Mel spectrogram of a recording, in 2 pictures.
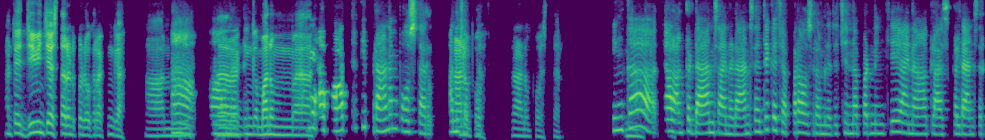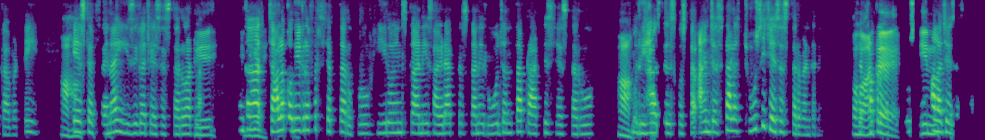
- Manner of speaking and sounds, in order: in English: "డాన్స్"; in English: "క్లాసికల్ డాన్సర్"; in English: "ఈజీగా"; in English: "కొరియోగ్రాఫర్స్"; in English: "హీరోయిన్స్"; in English: "సైడ్ యాక్టర్స్"; in English: "ప్రాక్టీస్"; in English: "రిహార్సల్స్‌కొస్తారు"; in English: "జస్ట్"; in English: "స్టెప్"
- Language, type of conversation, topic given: Telugu, podcast, మీకు ఇష్టమైన నటుడు లేదా నటి గురించి మీరు మాట్లాడగలరా?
